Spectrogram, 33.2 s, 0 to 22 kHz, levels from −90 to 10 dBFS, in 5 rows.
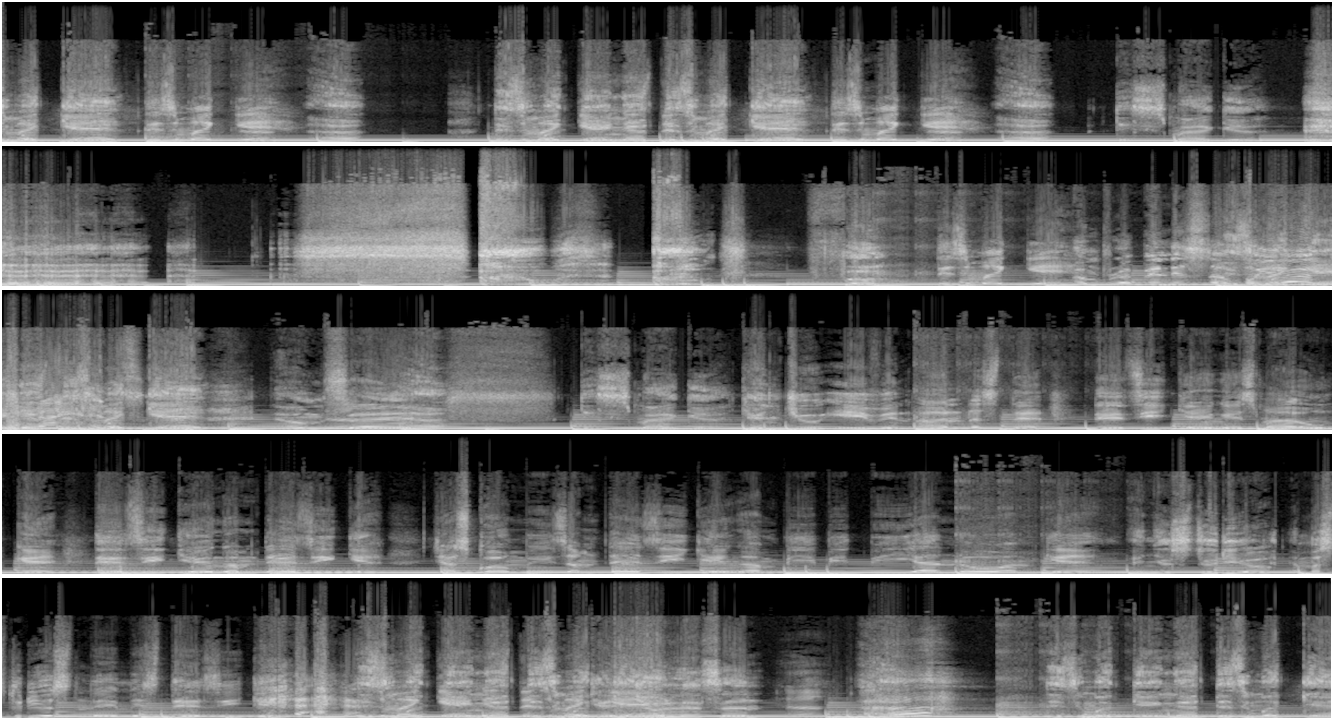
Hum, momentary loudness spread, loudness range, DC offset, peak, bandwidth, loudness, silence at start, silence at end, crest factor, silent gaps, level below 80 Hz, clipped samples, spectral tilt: none; 6 LU; 4 LU; 0.2%; 0 dBFS; over 20 kHz; -8 LUFS; 0 s; 0 s; 8 dB; none; -18 dBFS; 0.6%; -3.5 dB/octave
